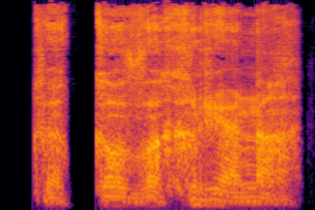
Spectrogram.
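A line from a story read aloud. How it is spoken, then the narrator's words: Through gritted teeth. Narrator (Russian): говорил он сквозь зубы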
